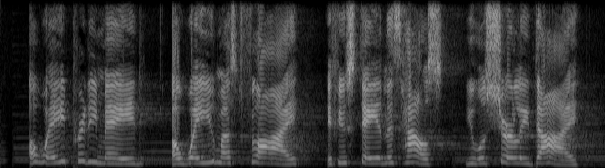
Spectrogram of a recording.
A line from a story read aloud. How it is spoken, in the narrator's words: a bird in a cage, and it called out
